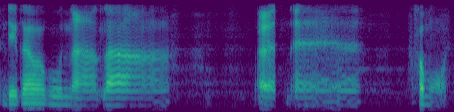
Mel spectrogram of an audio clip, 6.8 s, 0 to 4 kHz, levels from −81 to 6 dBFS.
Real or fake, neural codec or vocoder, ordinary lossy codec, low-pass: fake; autoencoder, 48 kHz, 32 numbers a frame, DAC-VAE, trained on Japanese speech; none; 3.6 kHz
